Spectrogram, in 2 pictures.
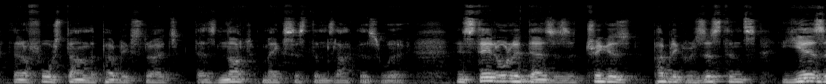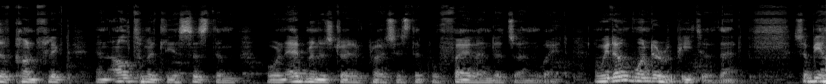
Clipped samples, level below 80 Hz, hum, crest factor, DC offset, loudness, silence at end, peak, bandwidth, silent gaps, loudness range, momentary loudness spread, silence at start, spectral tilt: under 0.1%; -56 dBFS; none; 20 dB; under 0.1%; -25 LUFS; 0 s; -6 dBFS; 17.5 kHz; none; 5 LU; 17 LU; 0.15 s; -4.5 dB/octave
